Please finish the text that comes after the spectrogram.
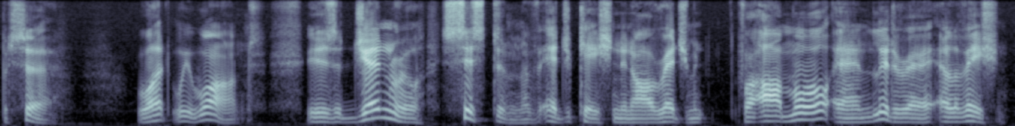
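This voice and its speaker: Dignified Union sergeant, swooping oratory. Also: male voice, medium pitch, no room sound, studio quality. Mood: pleading, dignified. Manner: oratorical, formal, impassioned. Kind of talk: dramatic reading of a formal letter.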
